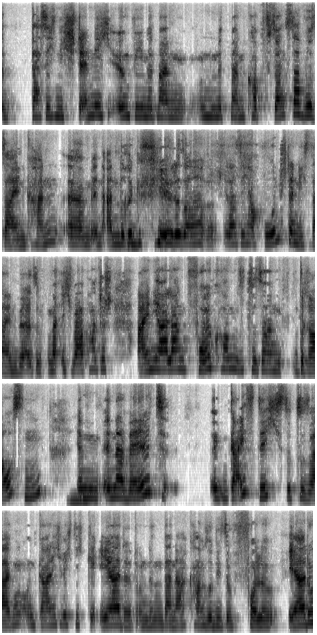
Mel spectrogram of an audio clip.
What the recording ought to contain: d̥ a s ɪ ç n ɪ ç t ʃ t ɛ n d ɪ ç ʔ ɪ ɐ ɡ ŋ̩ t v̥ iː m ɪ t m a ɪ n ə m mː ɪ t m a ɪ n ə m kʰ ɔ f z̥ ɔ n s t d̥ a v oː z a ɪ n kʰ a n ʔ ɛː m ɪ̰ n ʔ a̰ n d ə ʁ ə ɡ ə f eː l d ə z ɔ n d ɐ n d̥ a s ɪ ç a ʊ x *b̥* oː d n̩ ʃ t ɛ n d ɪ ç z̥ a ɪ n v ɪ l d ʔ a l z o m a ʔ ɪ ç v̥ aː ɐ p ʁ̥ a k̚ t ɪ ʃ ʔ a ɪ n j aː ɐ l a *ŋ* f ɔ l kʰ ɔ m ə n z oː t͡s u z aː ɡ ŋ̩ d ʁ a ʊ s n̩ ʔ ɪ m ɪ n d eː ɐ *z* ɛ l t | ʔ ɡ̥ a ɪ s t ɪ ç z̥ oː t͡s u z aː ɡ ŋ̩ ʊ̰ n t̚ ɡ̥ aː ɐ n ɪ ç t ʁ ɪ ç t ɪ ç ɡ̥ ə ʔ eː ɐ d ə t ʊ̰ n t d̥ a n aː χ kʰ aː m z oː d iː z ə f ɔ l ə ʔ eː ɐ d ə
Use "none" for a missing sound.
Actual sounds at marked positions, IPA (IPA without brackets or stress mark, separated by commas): b̥, ŋ, v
